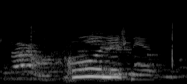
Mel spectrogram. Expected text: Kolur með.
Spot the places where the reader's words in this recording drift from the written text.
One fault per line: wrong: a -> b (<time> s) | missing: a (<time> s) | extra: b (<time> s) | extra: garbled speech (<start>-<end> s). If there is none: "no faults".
no faults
